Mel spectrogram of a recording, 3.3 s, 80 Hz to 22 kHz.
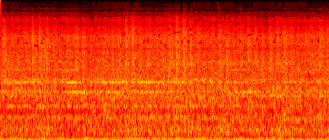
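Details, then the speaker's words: Minneapolis Moline A4T tractor on a slow shakedown road drive on old tires, temperature rising and oil pressure good. A steady rumble with loose clatter over it: the cab roof and doors rattle. "the roof is still clattering away. The doors are still rattling. Wouldn't be any fun if it didn't make some noise."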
